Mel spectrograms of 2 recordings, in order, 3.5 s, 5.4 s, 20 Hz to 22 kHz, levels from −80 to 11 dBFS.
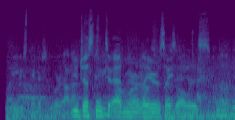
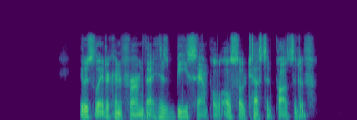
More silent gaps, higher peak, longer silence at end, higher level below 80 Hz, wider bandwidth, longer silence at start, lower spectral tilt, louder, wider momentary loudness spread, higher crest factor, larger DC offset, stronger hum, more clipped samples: neither; second, -16 dBFS vs -2 dBFS; second, 0 s vs 0.65 s; about the same, -50 dBFS vs -50 dBFS; first, 16 kHz vs 8.4 kHz; second, 0.1 s vs 1.2 s; first, -6.5 dB/octave vs -3.5 dB/octave; second, -33 LUFS vs -18 LUFS; first, 11 LU vs 6 LU; about the same, 18 dB vs 20 dB; neither; neither; neither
